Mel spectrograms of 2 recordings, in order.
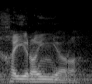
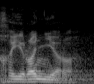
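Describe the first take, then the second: First: The nasal sound is stretched and held longer. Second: The nasal sound is cut short, not stretched. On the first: The speaker calls it right. "we say khayran yarah... it has to have ghunnah though. That's why you have to stretch it" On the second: The speaker calls it wrong. "we don't say khayran yarah"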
